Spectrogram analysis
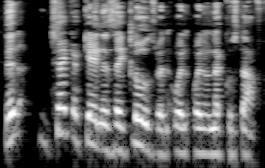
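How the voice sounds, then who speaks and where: Husky high-voiced man. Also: animated, fast, dark tone. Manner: earnest, repeats words while thinking. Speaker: podcast co-host. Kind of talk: casual football chat.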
